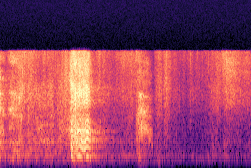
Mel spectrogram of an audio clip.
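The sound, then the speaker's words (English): Someone blows their nose into a Kleenex tissue: one loud, honking blast lasting under half a second, then a shorter, softer blow, followed by faint rustling and sniffling. “Excuse me, let me give a Kleenex here. Blow my nose.”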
